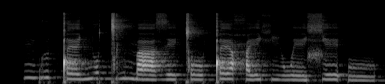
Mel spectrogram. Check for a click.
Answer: present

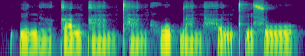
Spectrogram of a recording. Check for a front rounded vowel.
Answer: absent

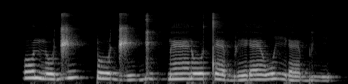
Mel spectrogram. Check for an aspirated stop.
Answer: absent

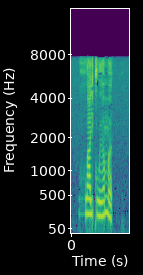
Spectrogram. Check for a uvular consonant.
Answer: absent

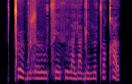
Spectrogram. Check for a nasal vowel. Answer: absent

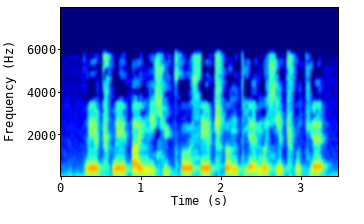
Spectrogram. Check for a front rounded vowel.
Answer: present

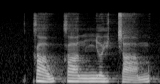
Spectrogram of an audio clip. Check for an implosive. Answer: absent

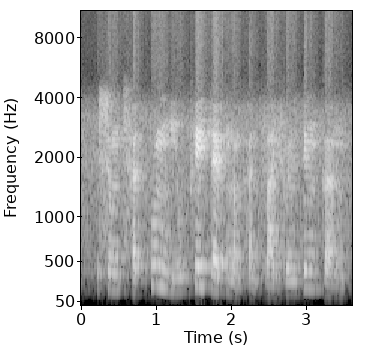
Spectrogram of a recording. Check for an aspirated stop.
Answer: present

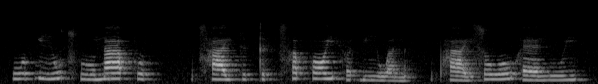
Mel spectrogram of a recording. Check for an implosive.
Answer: absent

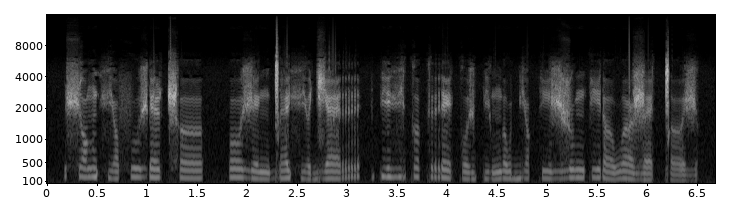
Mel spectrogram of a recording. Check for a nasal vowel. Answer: absent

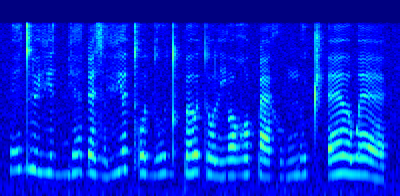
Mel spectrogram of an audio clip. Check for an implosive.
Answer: present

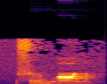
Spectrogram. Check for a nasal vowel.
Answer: absent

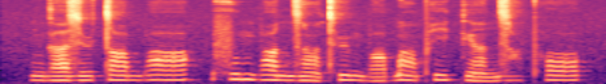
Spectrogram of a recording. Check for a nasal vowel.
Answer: present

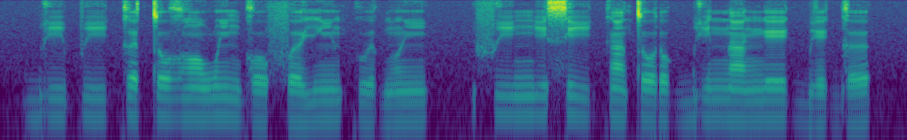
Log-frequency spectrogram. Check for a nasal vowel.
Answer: present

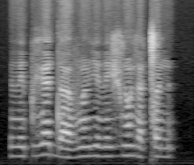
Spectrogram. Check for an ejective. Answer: absent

